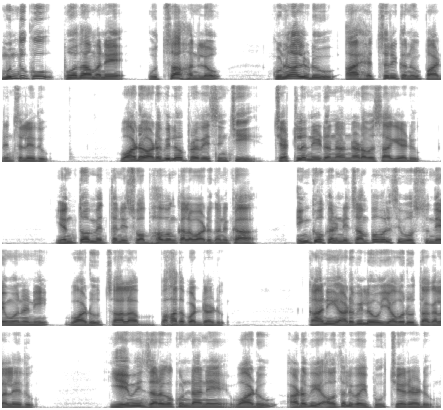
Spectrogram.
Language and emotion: Telugu, neutral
